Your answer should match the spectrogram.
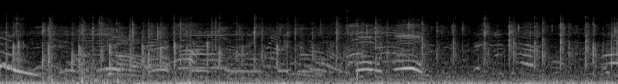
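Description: High-pitched young voices calling and shouting in short bursts, overlapping one another, with scattered sharp clicks and a steady low rumble beneath.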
